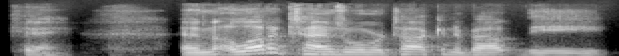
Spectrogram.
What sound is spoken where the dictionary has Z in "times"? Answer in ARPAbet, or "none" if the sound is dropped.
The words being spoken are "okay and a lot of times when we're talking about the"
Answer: Z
